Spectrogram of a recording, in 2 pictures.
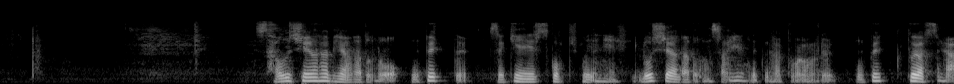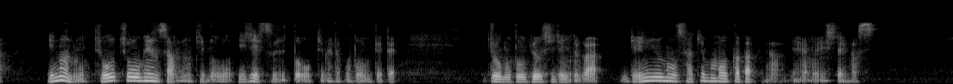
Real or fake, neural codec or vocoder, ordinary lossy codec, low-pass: fake; autoencoder, 22.05 kHz, a latent of 192 numbers a frame, VITS, trained on one speaker; Opus, 16 kbps; 7.2 kHz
